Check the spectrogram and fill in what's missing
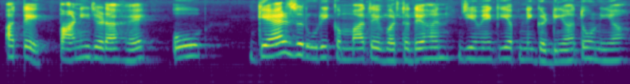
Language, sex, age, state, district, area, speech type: Punjabi, female, 30-45, Punjab, Jalandhar, urban, spontaneous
